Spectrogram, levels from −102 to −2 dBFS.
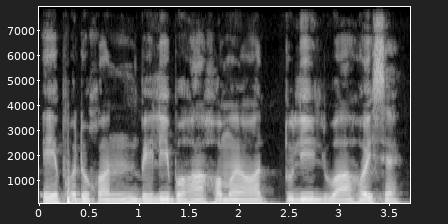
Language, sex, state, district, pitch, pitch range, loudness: Assamese, male, Assam, Sonitpur, 115 Hz, 105-120 Hz, -18 LUFS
